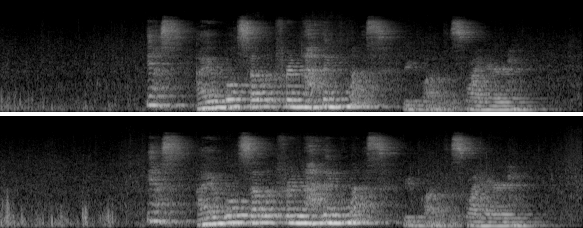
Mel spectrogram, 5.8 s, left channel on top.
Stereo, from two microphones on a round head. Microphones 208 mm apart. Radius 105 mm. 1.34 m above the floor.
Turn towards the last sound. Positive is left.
turn(degrees=5)  # may be behind; listen again after turning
